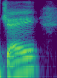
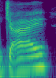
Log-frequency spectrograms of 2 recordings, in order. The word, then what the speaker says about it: Jai: Like the one I thought of was Jai and Jay, like how his wife starts calling him Jay, and he's like, no, I want to be Jai.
